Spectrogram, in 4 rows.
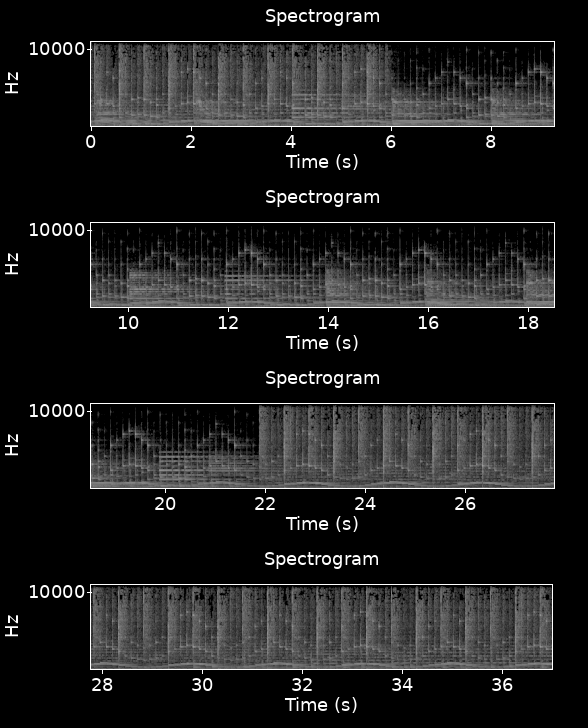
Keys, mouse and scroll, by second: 0.2 middle click, 1.2-2.0 scroll up 2, 2.0 click, 2.6 Tab, 2.9 middle click, 3.5-4.1 scroll up 3, 4.5 middle click, 6.7-7.2 scroll up 1, 7.2-7.6 scroll down 2, 7.9 Tab, 7.9-8.7 scroll down 1, 9.4 click, 11.2 Tab, 11.8 middle click, 12.9 scroll down 1, 13.7 click, 14.8 l, 15.9 h, 17.6 l, 18.4 h, 19.3 middle click, 20.7 click, 20.9 l, 21.6 l, 22.6 alt+n, 23.8 middle click, 24.7 middle click, 25.4 click, 25.7 middle click, 26.4 shift+click, 28.1 x, 29.9 scroll up 3, 30.2 shift+middle click, 32.0 2, 32.4 alt+click, 32.9 middle click, 33.7-34.0 scroll up 5, 34.1 shift+middle click, 35.8 alt+shift+click.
